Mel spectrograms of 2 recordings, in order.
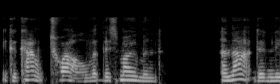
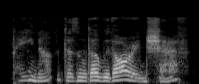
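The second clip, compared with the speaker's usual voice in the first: ordinary delivery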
